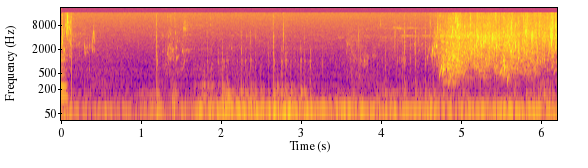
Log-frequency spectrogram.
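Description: Shallow pond water lapping and trickling quietly as hands grope along the bottom, then a burst of splashing near the end as the hands lunge and grab a crucian carp.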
